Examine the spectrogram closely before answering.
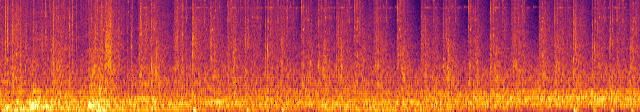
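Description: Footsteps crunch quickly over stony ground.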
